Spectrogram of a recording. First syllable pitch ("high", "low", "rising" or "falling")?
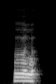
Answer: low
